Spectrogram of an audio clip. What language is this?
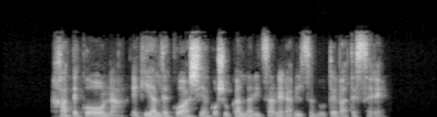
Basque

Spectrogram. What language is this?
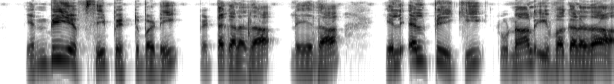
Telugu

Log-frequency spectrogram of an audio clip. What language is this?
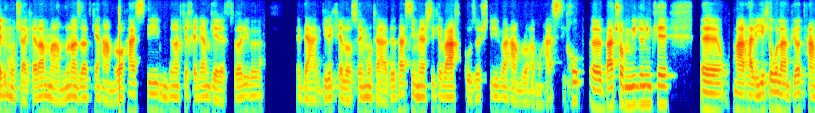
Persian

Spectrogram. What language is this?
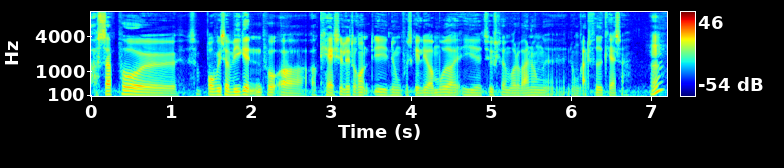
Danish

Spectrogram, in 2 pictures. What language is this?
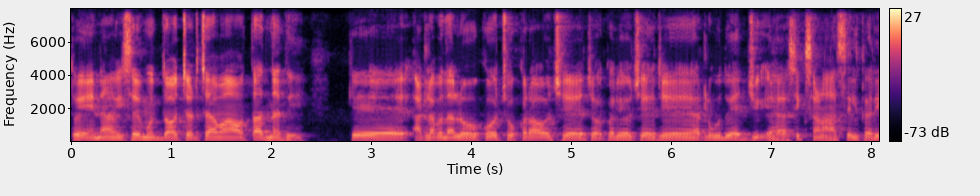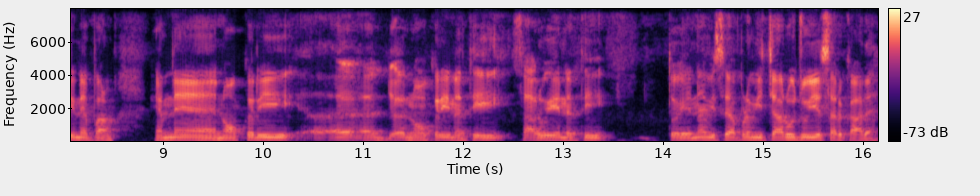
Gujarati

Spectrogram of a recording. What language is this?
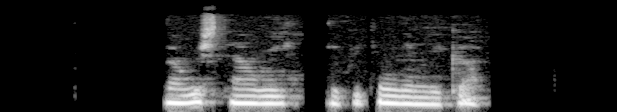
Cameroon Pidgin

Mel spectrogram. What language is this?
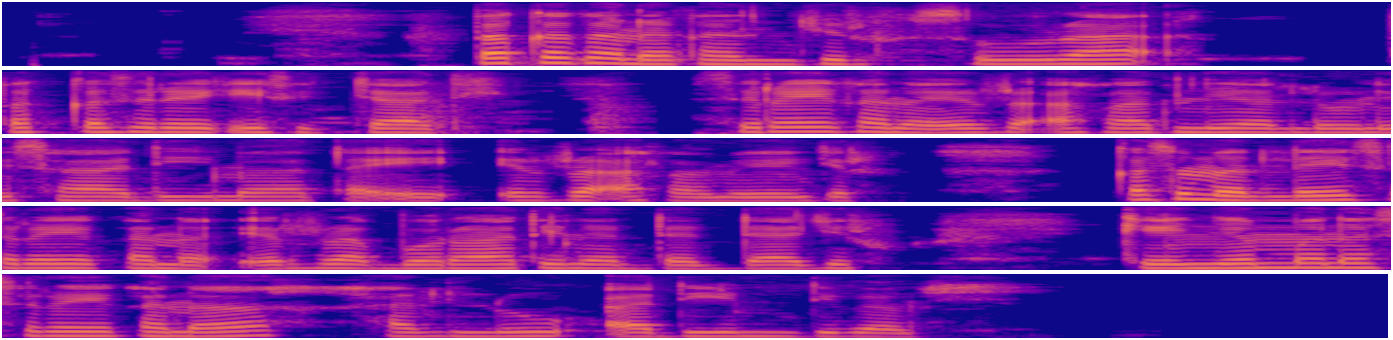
Oromo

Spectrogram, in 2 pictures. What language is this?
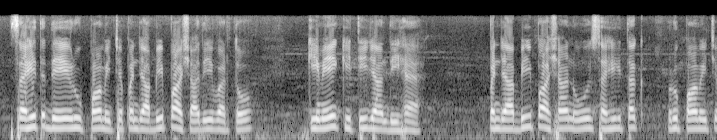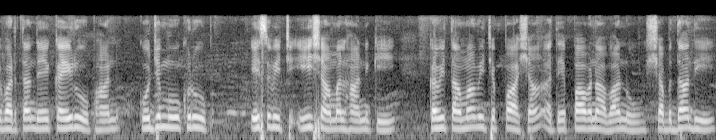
Punjabi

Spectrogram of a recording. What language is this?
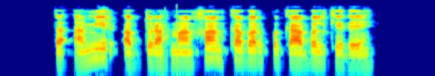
Pashto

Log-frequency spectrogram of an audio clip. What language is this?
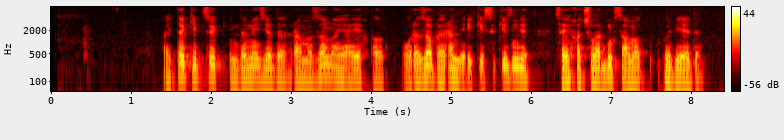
Kazakh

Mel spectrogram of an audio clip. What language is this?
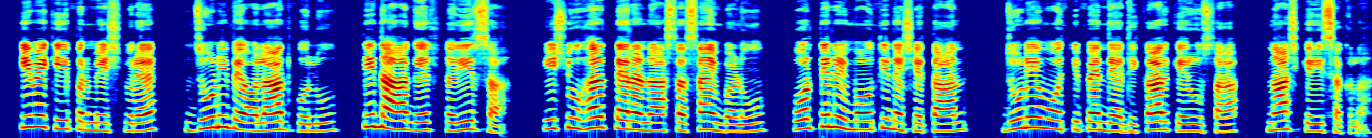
Kullu Pahari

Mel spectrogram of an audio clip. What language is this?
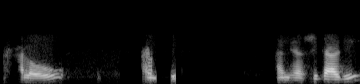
Punjabi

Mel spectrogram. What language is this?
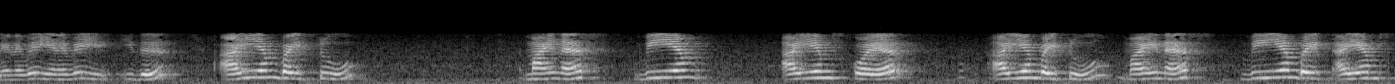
Tamil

